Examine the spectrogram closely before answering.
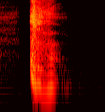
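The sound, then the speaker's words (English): A single short, harsh cough from someone with a lingering cough that keeps returning, loud and abrupt, standing alone in a quiet moment. “see, just when I think I've gotten over that cough, it comes right back.”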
